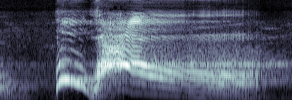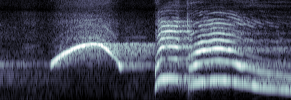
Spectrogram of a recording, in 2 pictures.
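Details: Nias hill myna calling with strong, rich notes: a quick upward-swooping harmonic call that falls away, a smooth arched whistle, and then a bright swooping note that is held level.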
